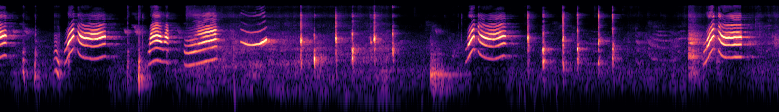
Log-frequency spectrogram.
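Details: Talking pet parrot that says "mummy". Repeated short, mewing, voice-like utterances over about twelve seconds are separated by clicks and taps, with loud bursts near the start, the middle and the end.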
